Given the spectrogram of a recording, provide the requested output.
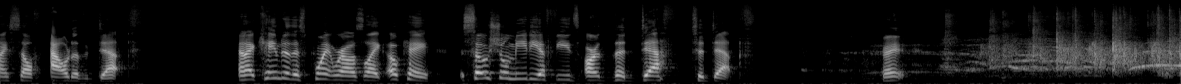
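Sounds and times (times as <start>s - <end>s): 
speech: 0.0s - 1.4s, 2.4s - 7.6s, 8.8s - 9.6s
audience clapping: 9.4s - 11.8s.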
